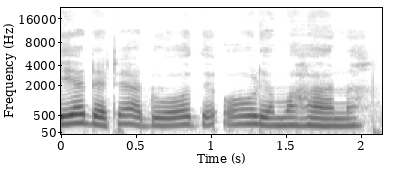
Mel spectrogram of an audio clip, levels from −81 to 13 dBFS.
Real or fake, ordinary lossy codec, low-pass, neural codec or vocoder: fake; none; none; vocoder, 44.1 kHz, 128 mel bands, Pupu-Vocoder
